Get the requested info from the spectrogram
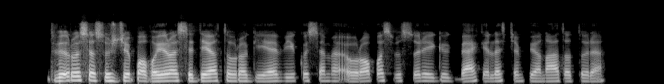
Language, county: Lithuanian, Kaunas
